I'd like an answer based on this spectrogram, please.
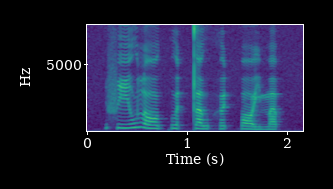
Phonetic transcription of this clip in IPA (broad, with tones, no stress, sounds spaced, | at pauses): f iː˨˥ w l ɔː˨ kʷ ɐ˨˥ t̚ t̪ ɐ˨ w h ɵ˨ t̚ p ɔː˨˩ j m ɐ˨ p̚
